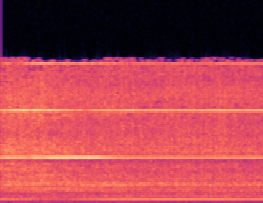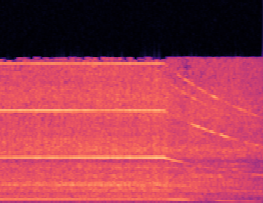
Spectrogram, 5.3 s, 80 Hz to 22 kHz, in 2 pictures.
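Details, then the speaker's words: Cheapest Dyson upright vacuum running, measured at 70–90 dB depending on distance: loud steady high motor whine with even airflow roar, then a smooth drop in pitch as it switches off, healthy. "The cheapest Dyson in the lineup, about 70 to 90 decibels no matter how you look at it."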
